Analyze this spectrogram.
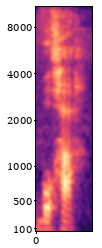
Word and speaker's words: Buha: In short, Buha. Buha. Buha. The ha is important. Buha. You must feel some shakings in the throat.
